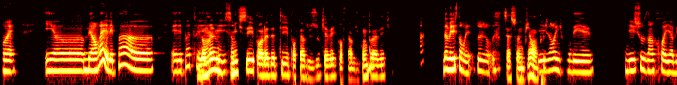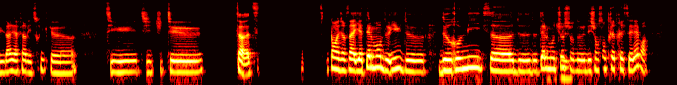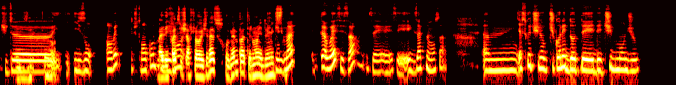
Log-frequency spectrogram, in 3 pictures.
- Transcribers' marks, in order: unintelligible speech; chuckle; other noise
- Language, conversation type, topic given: French, unstructured, Pourquoi, selon toi, certaines chansons deviennent-elles des tubes mondiaux ?
- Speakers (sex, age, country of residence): female, 20-24, France; male, 20-24, France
